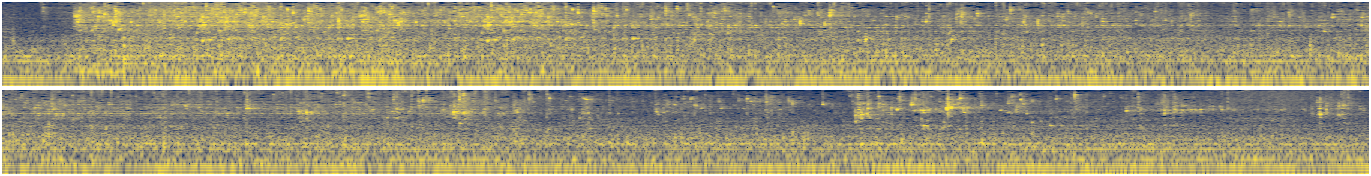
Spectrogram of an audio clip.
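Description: A batch of cocktail poured in a steady stream from a plastic pitcher through a stainless steel funnel into a leather wineskin (bota). The pour starts about half a second in and is a little louder over the first few seconds.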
